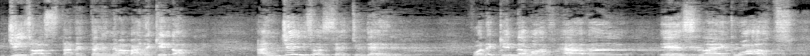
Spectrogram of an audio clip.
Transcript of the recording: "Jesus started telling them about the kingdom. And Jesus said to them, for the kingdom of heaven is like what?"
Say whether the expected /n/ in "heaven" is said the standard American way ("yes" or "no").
yes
